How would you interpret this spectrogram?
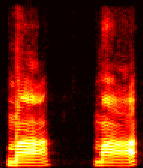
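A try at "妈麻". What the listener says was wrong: perfect but second রুমটা একটু উপরে উঠবে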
